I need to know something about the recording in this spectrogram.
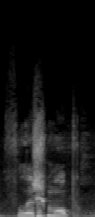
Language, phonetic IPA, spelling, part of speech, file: Russian, [fɫɨʂˈmop], флешмоб, noun, Ru-флешмоб.ogg
- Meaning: alternative form of флэшмо́б (flɛšmób)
